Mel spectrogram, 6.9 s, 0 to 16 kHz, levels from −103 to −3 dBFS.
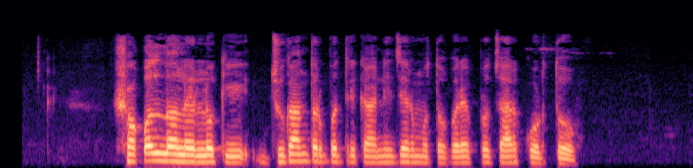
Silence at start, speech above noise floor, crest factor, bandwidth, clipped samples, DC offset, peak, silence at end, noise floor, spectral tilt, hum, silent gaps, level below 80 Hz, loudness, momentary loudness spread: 1.15 s; 57 dB; 16 dB; 7.4 kHz; under 0.1%; under 0.1%; -2 dBFS; 1.2 s; -74 dBFS; -7.5 dB/octave; none; none; -62 dBFS; -17 LUFS; 12 LU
